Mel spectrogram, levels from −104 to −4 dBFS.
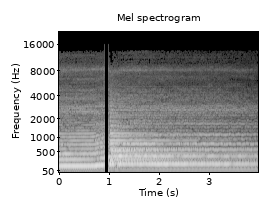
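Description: At 0.91 s the sound drops to silence and returns at 0.99 s, leaving a hole of roughly 75 ms. This is a digital broadcast dropout: the receiver lost or rejected corrupted frames, muting until valid ones arrived. The gap fits about three missing frames.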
